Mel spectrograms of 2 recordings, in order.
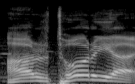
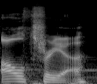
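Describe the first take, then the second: First: The name is said with an R sound. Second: The name is said with an L sound. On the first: "they're not great with uh, L's, so so they're like, oh, Artoria" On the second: "We're gonna call her Altria"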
